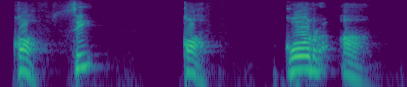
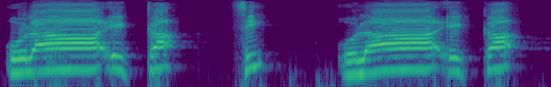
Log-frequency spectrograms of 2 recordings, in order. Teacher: A little difference between Qaf and Kaf is Qaf is a little in depth. Qaf. Kaf is easy.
